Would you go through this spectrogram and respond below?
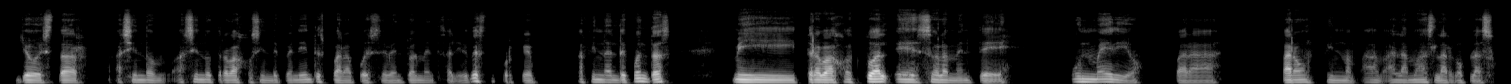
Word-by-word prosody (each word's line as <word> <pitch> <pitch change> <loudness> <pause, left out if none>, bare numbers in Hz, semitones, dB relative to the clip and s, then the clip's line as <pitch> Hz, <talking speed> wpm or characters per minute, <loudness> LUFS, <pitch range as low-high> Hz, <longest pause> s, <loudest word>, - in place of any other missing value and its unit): yo 100 -2 +3
estar 95 0 -1 0.2
haciendo 100 -3 -2
haciendo 110 +1 -3
trabajos 100 -1 -4
independientes 100 +4 -7
para 90 -2 -6
pues, 90 0 -8
eventualmente 95 +2 -10
salir - - -12
de - - +4
esto, - - -5
porque, - - -10 0.4
a - - -11
final 105 -2 -4
de 110 - +1
cuentas, 125 -1 +3 0.6
mi 105 -3 +5
trabajo 105 +1 +5
actual 130 +2 +8
es 110 -3 0
solamente 95 -7 -2 0.6
un 125 0 +1
medio 110 -8 -2 0.3
para 85 -1 -10 0.6
para 105 +1 +4
un 105 -3 -5
fin 95 -2 -8
a 80 - -14 0.2
a 100 0 -13
la 100 -1 -8
más 105 0 -5
largo 90 -1 -7
plazo. - - -4
100 Hz, 135 wpm, -24 LUFS, 95-110 Hz, 0.6 s, actual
